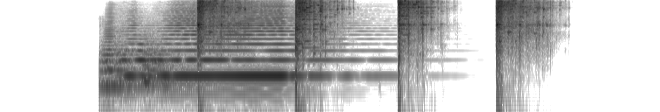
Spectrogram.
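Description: A cheerful fanfare with a sparkling burst plays.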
